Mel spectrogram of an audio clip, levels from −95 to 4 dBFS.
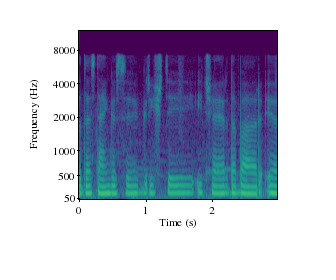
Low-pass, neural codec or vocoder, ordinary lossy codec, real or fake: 7.2 kHz; none; Opus, 64 kbps; real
